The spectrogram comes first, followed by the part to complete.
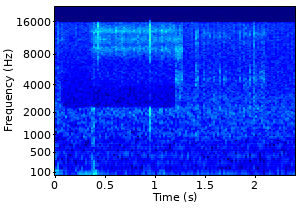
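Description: Clear plastic packaging of a squishy toy handled lightly in the fingers: a few faint crinkles and small clicks, the loudest near the start and about a third of a second in.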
